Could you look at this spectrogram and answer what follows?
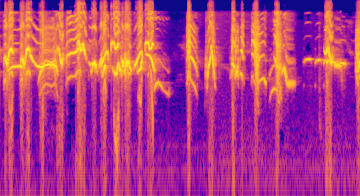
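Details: Oriental magpie-robin (kacer) song: a dense burst of rapid warbled and squeaky whistles, then spaced single chirps and slurs, ending in a thin steady whistle.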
